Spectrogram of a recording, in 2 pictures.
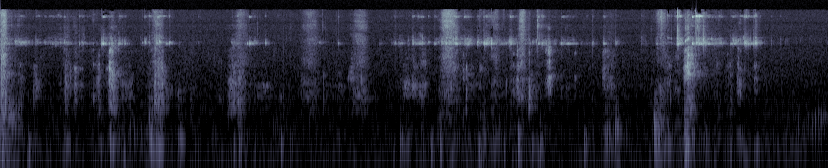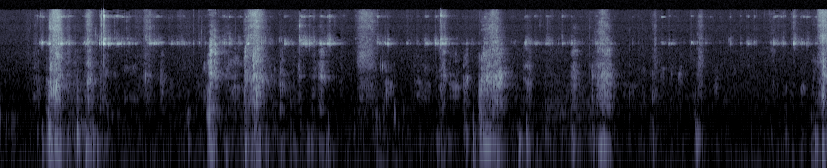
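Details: Two pet dogs playing, a Chihuahua and a Pomeranian named Munchkin, with Bear: quiet wheezy huffs, snorts and short scuffling bursts come in irregular clusters, over a faint steady high-pitched whine.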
